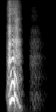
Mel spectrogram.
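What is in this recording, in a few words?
Vox Attack, Japanese; kingsraid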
